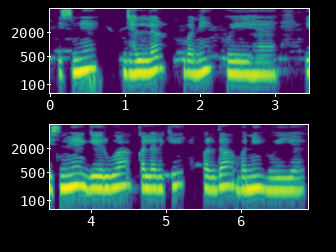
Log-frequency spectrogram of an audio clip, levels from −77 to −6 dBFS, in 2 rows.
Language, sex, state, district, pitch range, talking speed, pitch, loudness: Hindi, female, Uttar Pradesh, Budaun, 195-230 Hz, 115 wpm, 205 Hz, -15 LUFS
